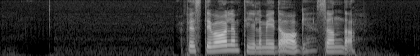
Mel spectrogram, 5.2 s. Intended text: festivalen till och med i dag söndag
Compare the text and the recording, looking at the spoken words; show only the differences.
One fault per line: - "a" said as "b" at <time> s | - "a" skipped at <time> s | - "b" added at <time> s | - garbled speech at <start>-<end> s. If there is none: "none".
none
